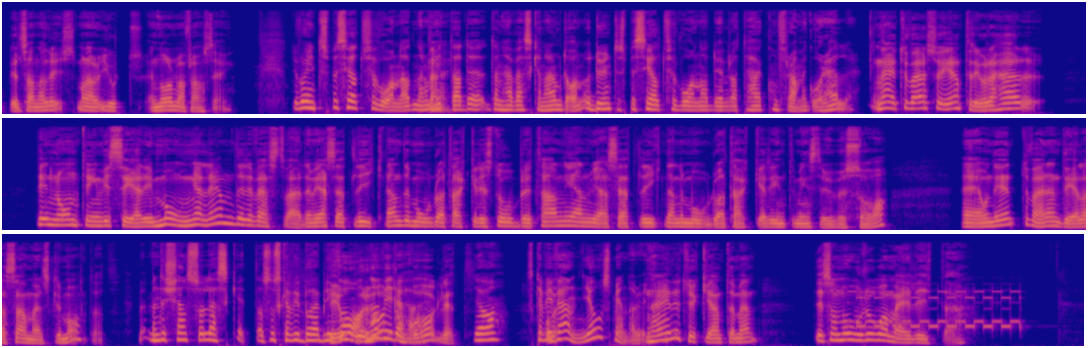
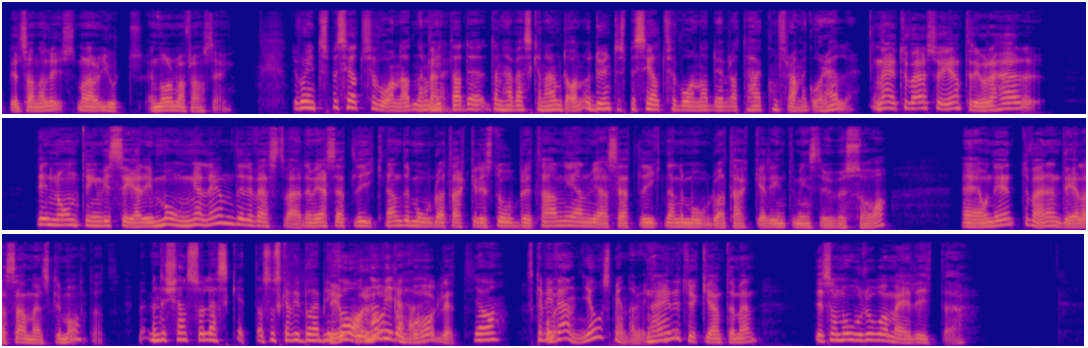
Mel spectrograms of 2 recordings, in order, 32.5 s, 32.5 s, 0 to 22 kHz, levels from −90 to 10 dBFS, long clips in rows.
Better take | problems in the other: second | doorbell; faint; from 30 to 32 s; peak 10 dB below the speech

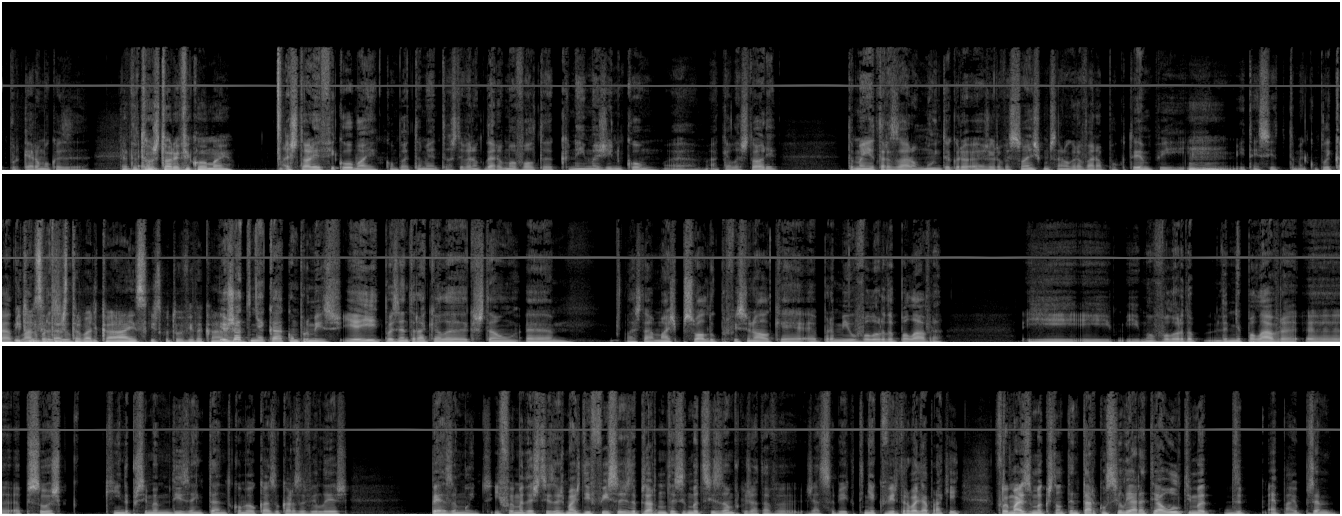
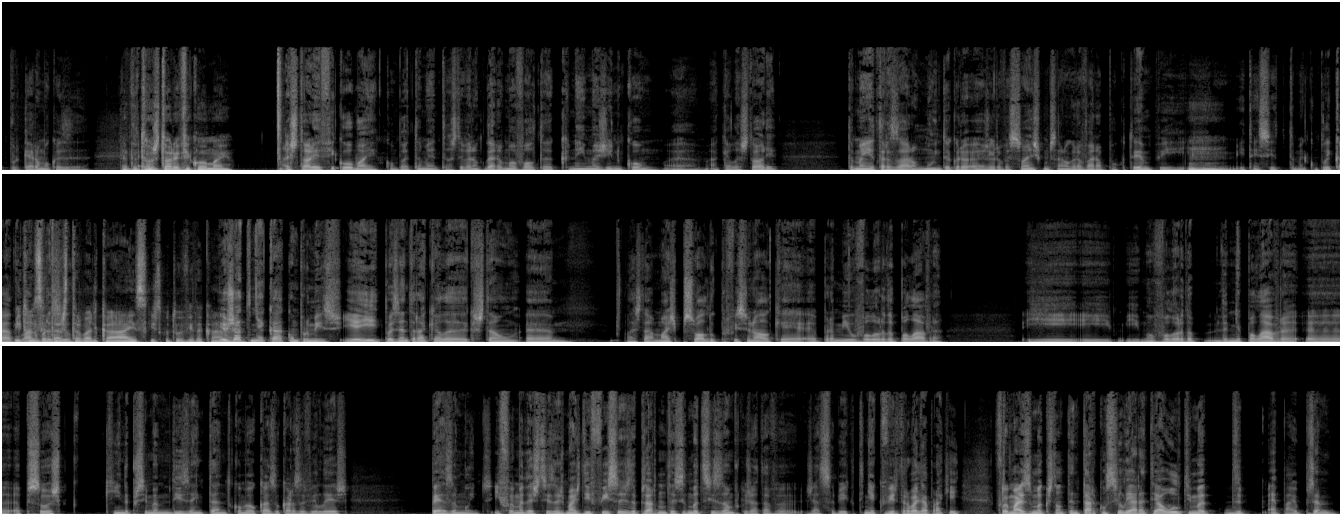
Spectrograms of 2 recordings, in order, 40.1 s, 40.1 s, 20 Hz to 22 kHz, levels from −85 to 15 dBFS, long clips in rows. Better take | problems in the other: second | high-pitched whine; faint; throughout; 11 kHz, 20 dB below the speech

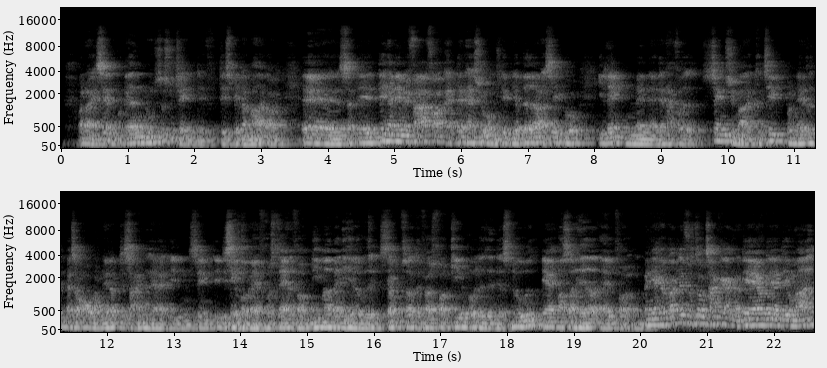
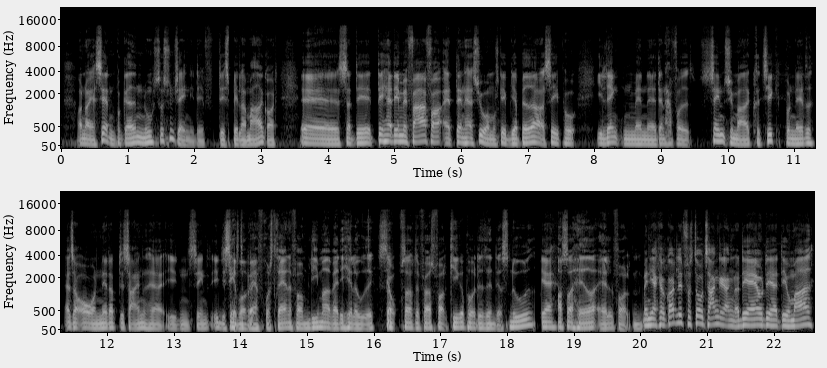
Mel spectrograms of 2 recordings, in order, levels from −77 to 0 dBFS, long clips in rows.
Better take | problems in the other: second | room echo; noticeable; dies away in 0.8 s // off-mic speech; far

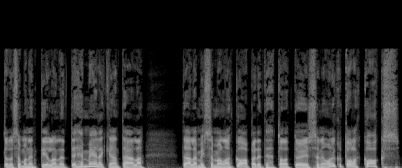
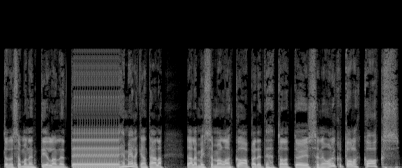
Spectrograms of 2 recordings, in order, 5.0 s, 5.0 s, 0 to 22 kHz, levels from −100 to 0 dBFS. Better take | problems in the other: first | audio freezing; at 1 s for 0.5 s

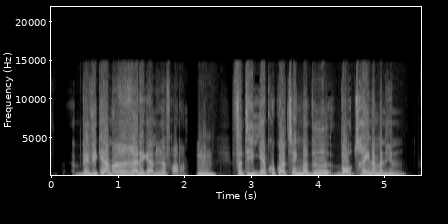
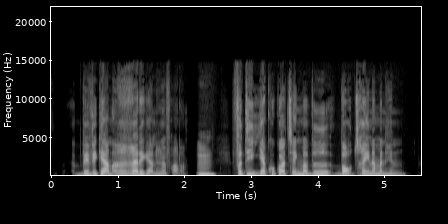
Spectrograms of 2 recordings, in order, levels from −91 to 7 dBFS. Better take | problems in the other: second | distortion; heavy; 18% of the sound clipped

